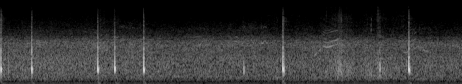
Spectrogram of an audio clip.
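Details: Laysan albatrosses clicking in a colony close-up, with sooty terns in the distance and aircraft sounds: sharp, dry single clicks come at irregular intervals over a constant rushing background.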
